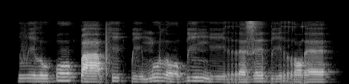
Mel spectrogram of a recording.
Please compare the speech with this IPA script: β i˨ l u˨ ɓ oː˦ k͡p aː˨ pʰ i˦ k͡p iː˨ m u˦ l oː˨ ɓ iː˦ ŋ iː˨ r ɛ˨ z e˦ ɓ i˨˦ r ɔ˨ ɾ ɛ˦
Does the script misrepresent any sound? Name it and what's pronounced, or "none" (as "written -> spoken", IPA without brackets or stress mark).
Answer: none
